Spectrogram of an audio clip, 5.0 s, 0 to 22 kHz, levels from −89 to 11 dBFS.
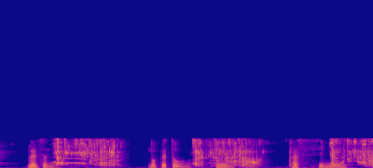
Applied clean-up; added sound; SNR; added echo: classical method log-MMSE.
